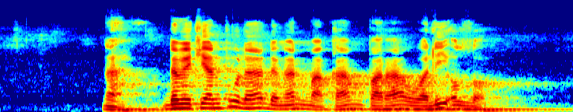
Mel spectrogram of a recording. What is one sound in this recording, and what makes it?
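A young man chants melodiously into a close microphone.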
